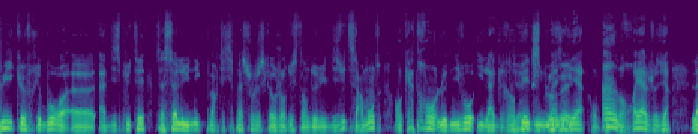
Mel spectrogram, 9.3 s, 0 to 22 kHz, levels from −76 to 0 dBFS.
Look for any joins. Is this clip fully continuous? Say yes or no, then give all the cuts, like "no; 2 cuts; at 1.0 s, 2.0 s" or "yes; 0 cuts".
no; 2 cuts; at 2.0 s, 5.2 s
